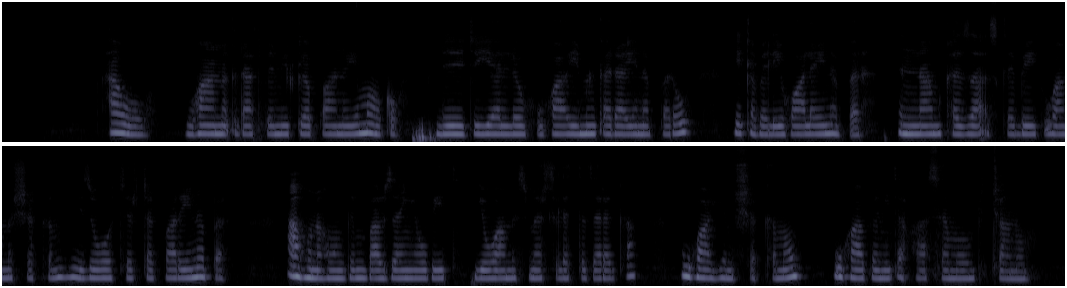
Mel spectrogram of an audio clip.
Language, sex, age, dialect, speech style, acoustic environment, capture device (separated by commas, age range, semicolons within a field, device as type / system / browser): Amharic, female, 35-44, Ethiopia - Gondar, relaxed, silence, mobile / Linux / Chrome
